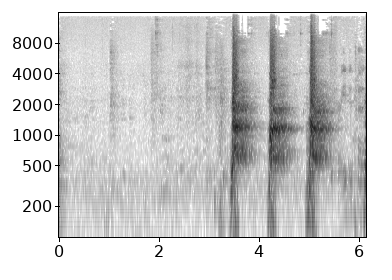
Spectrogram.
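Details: After about three seconds of near quiet with faint low murmurs, a corgi confronting a balloon corgi lets out three loud, sharp barks in quick succession, a fourth starting at the end.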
